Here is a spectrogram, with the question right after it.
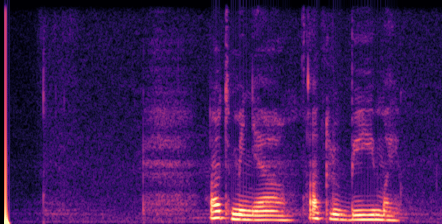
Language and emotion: Russian, sad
